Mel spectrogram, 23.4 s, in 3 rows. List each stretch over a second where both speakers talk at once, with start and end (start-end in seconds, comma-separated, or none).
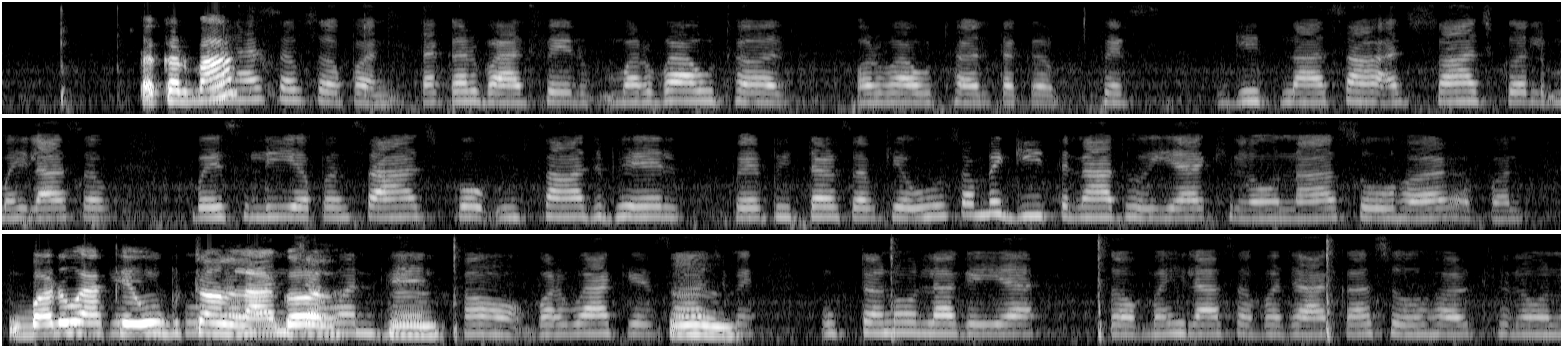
15.9-17.6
